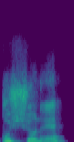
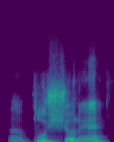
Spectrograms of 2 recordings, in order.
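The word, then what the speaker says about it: bouchonné: 이 부쇼네라고 하는 발음이에요. 부쇼네. 부쇼네.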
